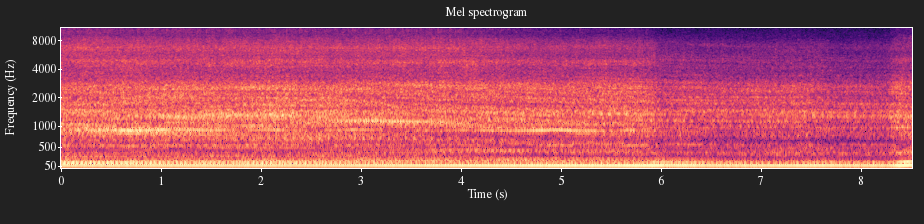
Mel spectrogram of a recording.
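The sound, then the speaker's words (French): A tractor engine runs steadily, a loud, continuous low rumble with a droning idle and little change in pitch throughout, no voices present. “Depuis tout petit, vous êtes habitué à écouter le son du tracteur de votre père.”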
